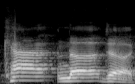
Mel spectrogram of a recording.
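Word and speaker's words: Canada: इसको पढ़ेंगे दोस्तों कैनाडा, कैनाडा, कैनाडा। इसमें कै में जो ए है वहीं पर रुकना है आपको, न के बाद आधा अ है, ड के बाद आधा अ है, कैनाडा ऐसे पढ़ना है, कैनाडा, कैनाडा।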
